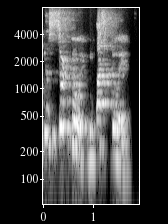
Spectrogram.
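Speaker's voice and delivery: firm, strong, disciplined teacher tone. Showing how the scriptures sometimes speak like a teacher, disciplined and strong. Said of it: "with a very disciplined, strong".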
